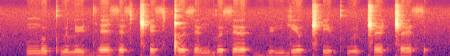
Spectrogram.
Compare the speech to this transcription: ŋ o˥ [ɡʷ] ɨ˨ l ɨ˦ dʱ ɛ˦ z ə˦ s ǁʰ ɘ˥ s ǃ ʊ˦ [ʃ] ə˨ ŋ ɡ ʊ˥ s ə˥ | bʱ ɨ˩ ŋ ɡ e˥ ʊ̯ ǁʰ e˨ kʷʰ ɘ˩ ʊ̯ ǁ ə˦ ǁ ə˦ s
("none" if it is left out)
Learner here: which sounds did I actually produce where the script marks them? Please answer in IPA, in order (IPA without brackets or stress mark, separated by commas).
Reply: kʷʼ, z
